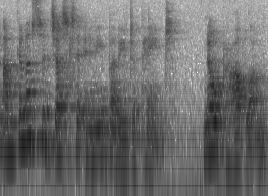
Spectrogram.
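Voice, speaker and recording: Over noticeable background noise and audible room echo, a woman with a medium pitch talks at a fairly quick pace with lively intonation. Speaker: psychic medium, tarot tutorial. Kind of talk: tutorial. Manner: fast; casual, conversational.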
